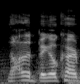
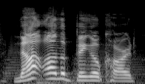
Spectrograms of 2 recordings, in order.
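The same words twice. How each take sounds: First: It is said at a normal, quieter volume. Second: It is said louder than the first time.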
